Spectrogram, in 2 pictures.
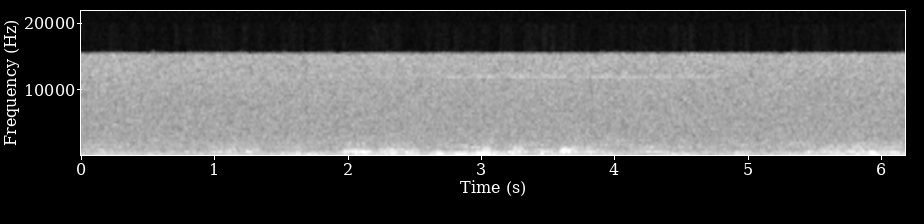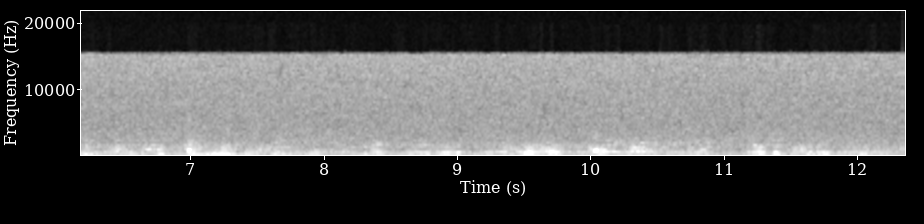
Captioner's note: indistinct conversation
